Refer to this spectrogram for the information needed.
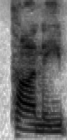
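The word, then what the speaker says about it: Tannie: Now, we say Tani.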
